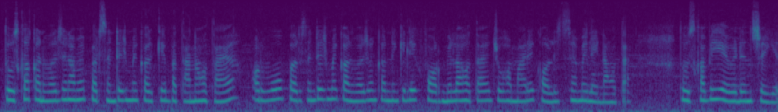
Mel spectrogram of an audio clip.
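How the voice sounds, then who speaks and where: Higher-voiced Indian woman, fairly even tone. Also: poor audio. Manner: mixes Hindi with English phrases. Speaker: video host explaining a job notification. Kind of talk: informal explainer, reading out and explaining details. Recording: clear background noise.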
